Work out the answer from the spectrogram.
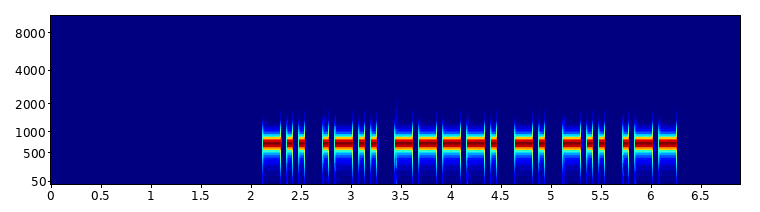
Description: Morse code, heard as a keyed tone, about 20 wpm, 700 Hz. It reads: DL9NDW
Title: DXCC-100 Call Signs - 6 Characters - 20wpm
